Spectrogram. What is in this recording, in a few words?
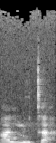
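"aluta", Nigerian Pidgin, female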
